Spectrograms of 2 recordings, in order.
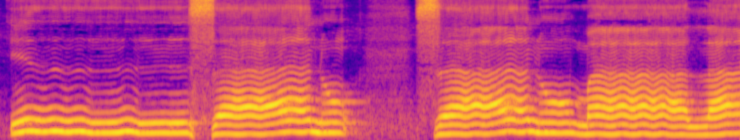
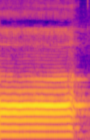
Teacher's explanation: Jadi wa qalal insa itu ada dengung di hidung. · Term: ikhfa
